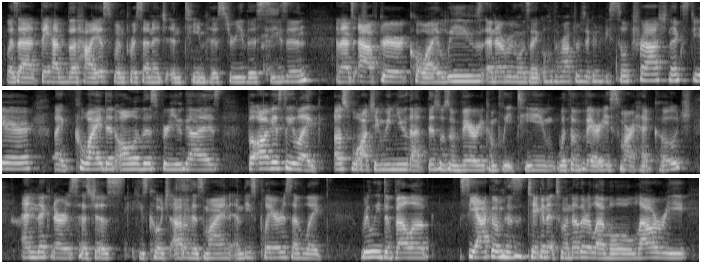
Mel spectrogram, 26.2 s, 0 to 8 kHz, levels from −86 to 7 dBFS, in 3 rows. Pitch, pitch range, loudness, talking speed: 180 Hz, 165-195 Hz, -19 LUFS, 195 wpm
